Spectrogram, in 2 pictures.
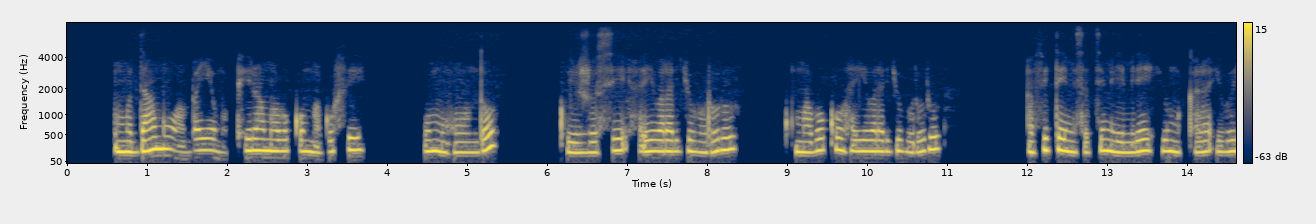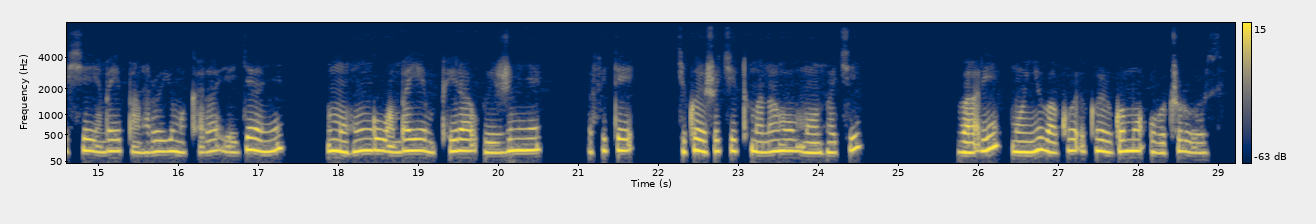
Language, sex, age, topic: Kinyarwanda, female, 18-24, finance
